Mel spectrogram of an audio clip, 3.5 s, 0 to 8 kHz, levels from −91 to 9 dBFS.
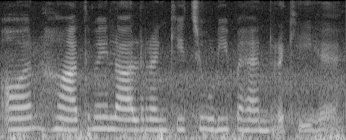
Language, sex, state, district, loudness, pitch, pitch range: Hindi, female, Bihar, Vaishali, -17 LUFS, 225 Hz, 215-235 Hz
